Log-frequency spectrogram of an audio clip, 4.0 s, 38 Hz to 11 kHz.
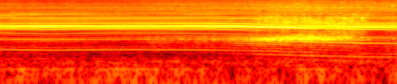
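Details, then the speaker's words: Small 9V electric coolant pump on a water-cooled Goped scooter, replacing a pulse-powered pump; steady high electric whine shifting slightly in pitch as it primes and picks up flow; running normally, though the single 9V battery may be struggling. "all right sounds pretty good though"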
